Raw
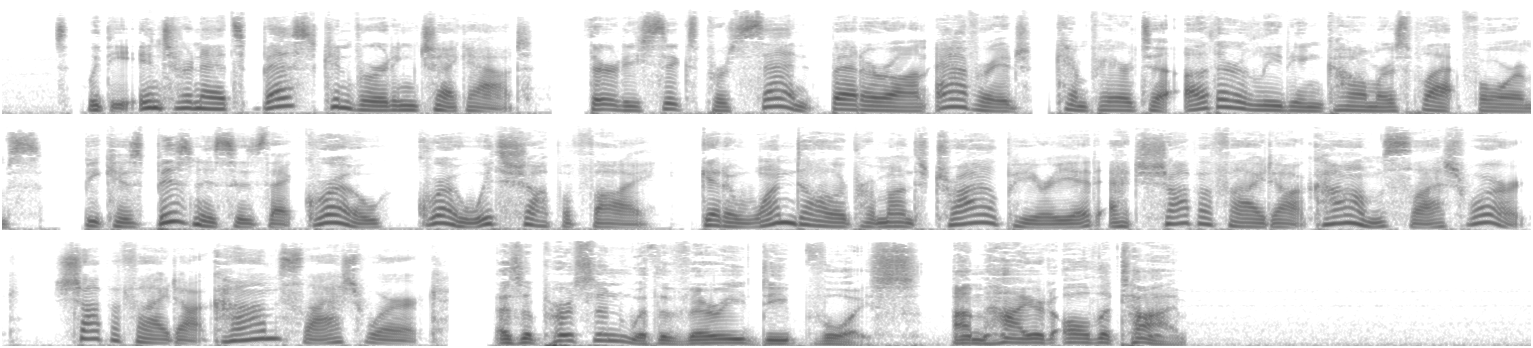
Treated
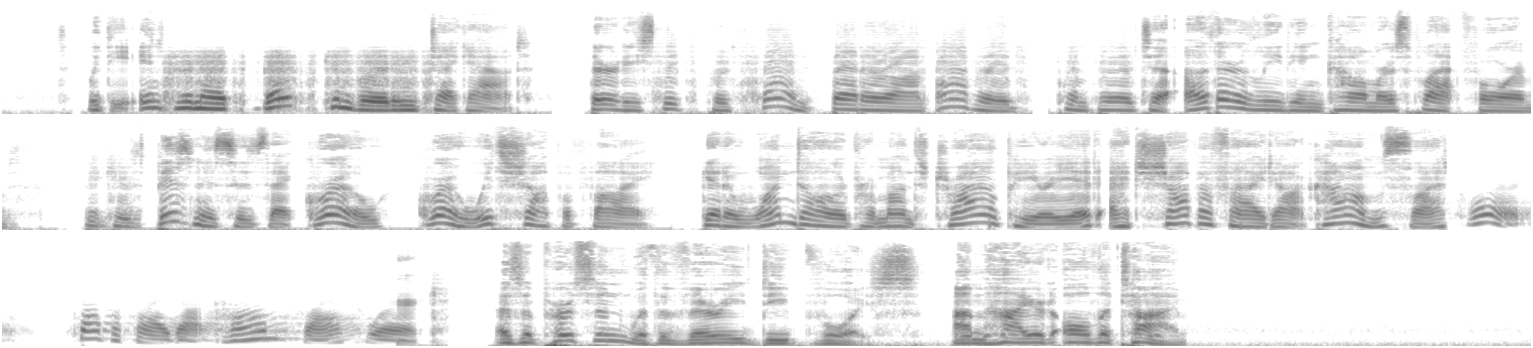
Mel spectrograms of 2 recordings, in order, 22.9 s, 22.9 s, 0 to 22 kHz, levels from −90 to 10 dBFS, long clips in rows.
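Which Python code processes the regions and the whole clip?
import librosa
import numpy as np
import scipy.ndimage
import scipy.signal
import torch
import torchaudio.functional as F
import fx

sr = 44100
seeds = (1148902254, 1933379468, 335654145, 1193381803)

y = fx.chain(x, sr, fx.cvsd(bps=16000),
    fx.highpass(hz=84.0, slope=6),
    fx.peak_eq(hz=270.0, db=12.0, octaves=1.9), at=(0.81, 2.16))
y = fx.chain(y, sr, fx.median_filter(points=25),
    fx.lowpass(hz=3000.0, slope=6),
    fx.dynamic_eq(hz=690.0, q=1.7, threshold_db=-44.0, ratio=4.0, max_db=-5), at=(3.26, 5.67))
y = fx.chain(y, sr, fx.spacing_loss(db_at_10k=33),
    fx.doubler(ms=48.0, db=-13.0),
    fx.doppler_dist(depth_ms=0.28), at=(7.61, 8.35))
y = fx.chain(y, sr, fx.highpass(hz=130.0, slope=24),
    fx.leveller(passes=1), at=(12.59, 13.85))
y = fx.chain(y, sr, fx.cheby1_bandpass(low_hz=240.0, high_hz=930.0, order=3),
    fx.echo_feedback(ms=107, feedback_pct=21, wet_db=-19.5), at=(14.87, 17.28))
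y = fx.env_lowpass(y, sr, base_hz=800.0, full_db=-30.0)
y = fx.high_shelf(y, sr, hz=7200.0, db=10.0)
y = y + 0.84 * np.pad(y, (int(1.7 * sr / 1000.0), 0))[:len(y)]
y = F.gain(torch.from_numpy(y), -8.5).numpy()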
